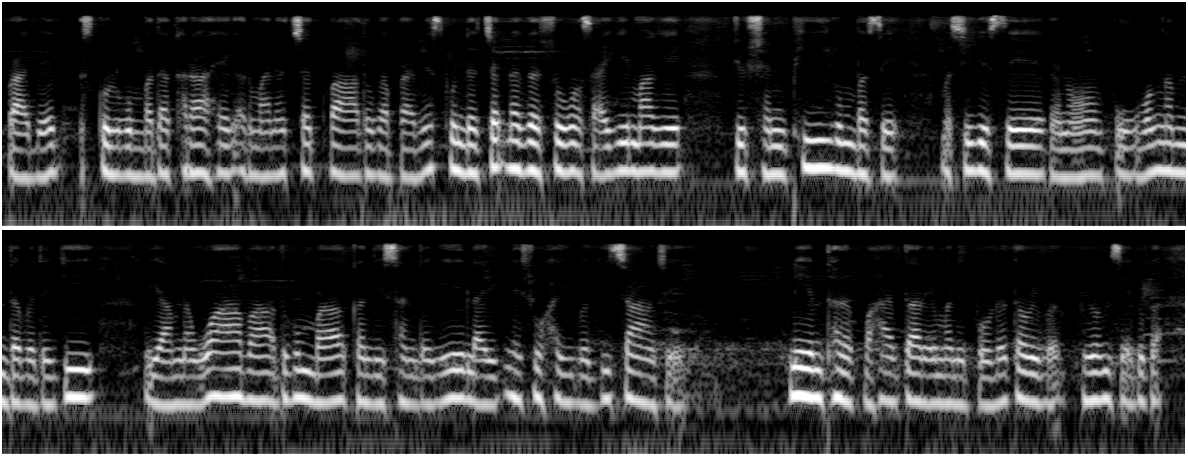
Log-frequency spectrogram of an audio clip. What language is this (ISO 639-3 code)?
mni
